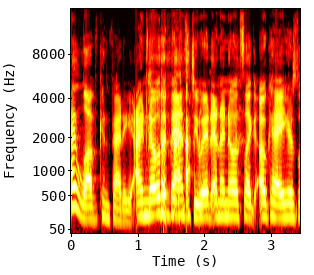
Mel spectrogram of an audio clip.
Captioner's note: laughs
